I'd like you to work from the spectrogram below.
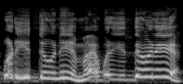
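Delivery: very high-pitched, delighted surprise; excited greeting. Retold or imitated. Player bear-hugs a friend from behind, excitedly surprised. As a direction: imitate a mate squealing his hello.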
